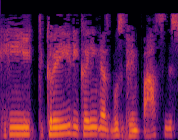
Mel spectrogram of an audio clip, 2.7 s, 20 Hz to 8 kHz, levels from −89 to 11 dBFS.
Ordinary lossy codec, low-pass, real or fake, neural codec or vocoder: MP3, 24 kbps; 7.2 kHz; fake; codec, 16 kHz in and 24 kHz out, 0.6 kbps, FocalCodec, streaming, 4096 codes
